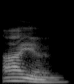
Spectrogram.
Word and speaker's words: iron: for example it says remember please remember to say iron so that it rhyme with lion it's iron okay listen to the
